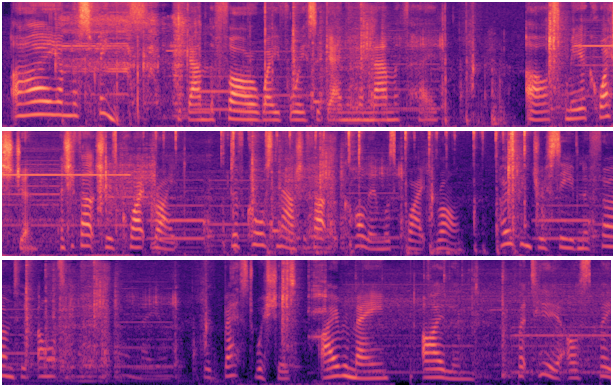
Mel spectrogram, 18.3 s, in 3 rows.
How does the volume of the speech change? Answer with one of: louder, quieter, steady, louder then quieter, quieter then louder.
quieter.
